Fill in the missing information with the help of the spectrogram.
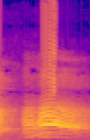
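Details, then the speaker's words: Newborn after normal vaginal delivery, just given vitamin K and hepatitis B vaccine: brief, high, tonal cry rising and falling; a strong, ordinary cry. Newborn cry. "Hwag iiyak ha ang bilis na buti nagpadala ako agad Sorry ito na po eh umiyak po"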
